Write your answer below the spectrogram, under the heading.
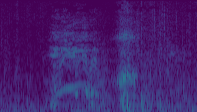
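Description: horse neighing

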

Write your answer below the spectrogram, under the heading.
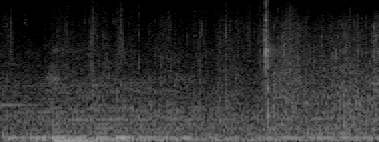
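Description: water trickling

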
